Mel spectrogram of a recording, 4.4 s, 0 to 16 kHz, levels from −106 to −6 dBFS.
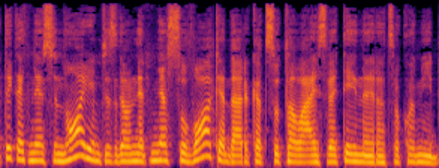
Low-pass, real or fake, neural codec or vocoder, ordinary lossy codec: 14.4 kHz; fake; codec, 44.1 kHz, 3.4 kbps, Pupu-Codec; MP3, 64 kbps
